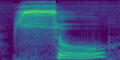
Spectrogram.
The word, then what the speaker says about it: saut: Sauterelle, sauter, saut et sursauter. نبحث. ماذا نلاحظ؟ نلاحظ أن S-A-U-T, le A-U, ça se prononce O.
